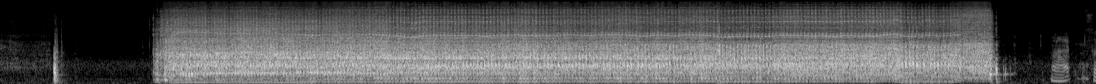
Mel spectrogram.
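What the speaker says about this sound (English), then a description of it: "This is just a cordless jigsaw, okay? It's a Black & Decker, cheap one" A cheap cordless Black & Decker battery-powered jigsaw cuts through wood in one continuous burst of about eight seconds, a loud close buzzing rattle with a steady high whine, starting and stopping abruptly.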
